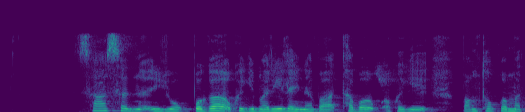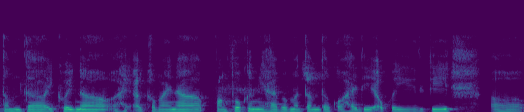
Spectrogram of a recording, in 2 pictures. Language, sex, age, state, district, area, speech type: Manipuri, female, 30-45, Manipur, Bishnupur, rural, spontaneous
